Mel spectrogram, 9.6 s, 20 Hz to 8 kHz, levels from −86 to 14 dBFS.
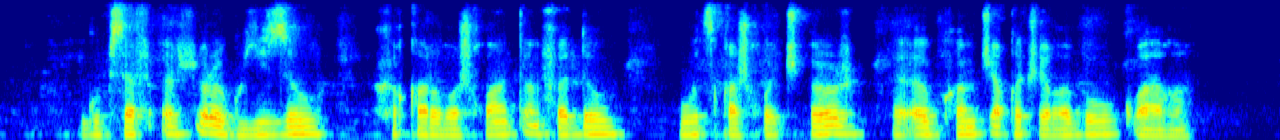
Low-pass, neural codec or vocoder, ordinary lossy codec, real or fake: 7.2 kHz; none; Opus, 16 kbps; real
